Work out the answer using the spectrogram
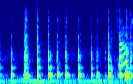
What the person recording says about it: the sides it sounds like plastic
